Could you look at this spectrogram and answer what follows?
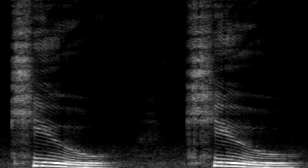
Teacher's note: the back of the tongue rises up to the palate and then the lips are moving forward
